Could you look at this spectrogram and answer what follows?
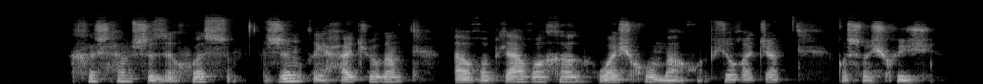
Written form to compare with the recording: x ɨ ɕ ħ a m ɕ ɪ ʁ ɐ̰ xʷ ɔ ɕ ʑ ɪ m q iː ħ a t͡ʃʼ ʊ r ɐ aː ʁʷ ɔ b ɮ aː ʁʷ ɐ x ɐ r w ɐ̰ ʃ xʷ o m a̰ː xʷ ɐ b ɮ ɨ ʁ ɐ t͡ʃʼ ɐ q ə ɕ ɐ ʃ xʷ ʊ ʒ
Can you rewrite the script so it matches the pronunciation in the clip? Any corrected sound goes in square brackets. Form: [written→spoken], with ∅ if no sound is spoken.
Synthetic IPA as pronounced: x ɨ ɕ ħ a m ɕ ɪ [ʁ→z] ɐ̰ xʷ ɔ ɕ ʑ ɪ m q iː ħ a t͡ʃʼ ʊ r ɐ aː ʁʷ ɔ b ɮ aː ʁʷ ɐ x ɐ r w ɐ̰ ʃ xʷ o m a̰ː xʷ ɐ b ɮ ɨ ʁ ɐ t͡ʃʼ ɐ q ə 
